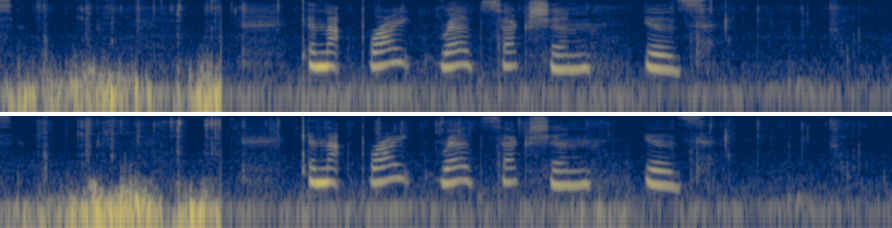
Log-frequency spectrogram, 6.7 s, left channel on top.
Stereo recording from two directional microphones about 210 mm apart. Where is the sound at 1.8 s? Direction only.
10° left (ahead or behind).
